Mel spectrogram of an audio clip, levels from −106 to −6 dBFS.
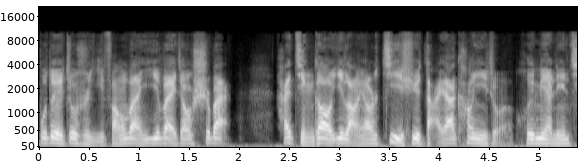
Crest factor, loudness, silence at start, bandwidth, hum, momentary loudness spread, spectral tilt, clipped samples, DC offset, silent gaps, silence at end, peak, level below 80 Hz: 16 dB; -22 LUFS; 0 s; 10.5 kHz; none; 7 LU; -5.5 dB/octave; under 0.1%; under 0.1%; none; 0 s; -6 dBFS; -52 dBFS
